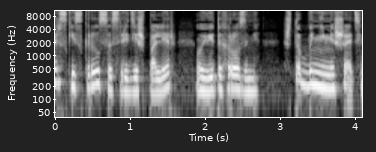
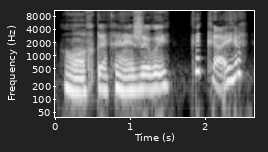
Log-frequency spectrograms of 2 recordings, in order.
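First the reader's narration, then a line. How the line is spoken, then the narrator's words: Laughing. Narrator (Russian): Смеялась Евдокия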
